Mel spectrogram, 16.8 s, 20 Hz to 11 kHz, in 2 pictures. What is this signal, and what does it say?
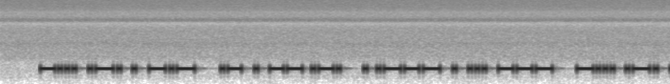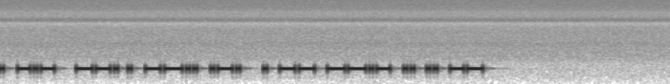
Morse code (Hebrew alphabet), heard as a keyed tone, hand-sent with a bug key, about 27 wpm, 520 Hz. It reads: ברוך אומר ועושה ברוך גוזר ומקיים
